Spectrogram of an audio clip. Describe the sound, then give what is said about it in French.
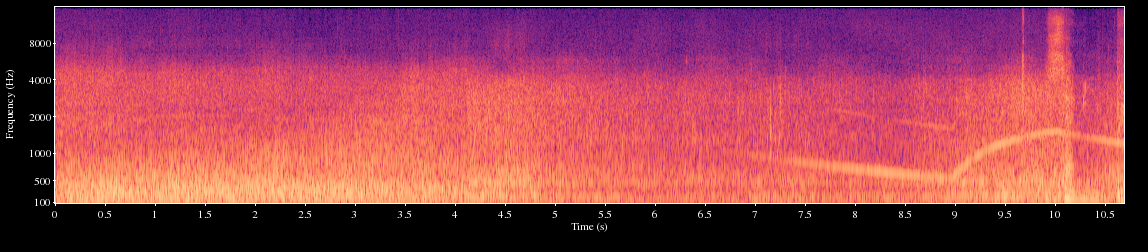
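A police siren, with police and firefighters coming to an accident, wails in the second half, its pitch sliding down and then back up, rising out of a loud, steady rumbling wash of noise that fills the whole scene. “Ils entendent les sirènes de la police.”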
